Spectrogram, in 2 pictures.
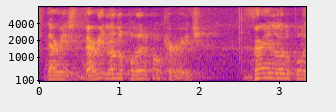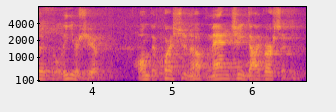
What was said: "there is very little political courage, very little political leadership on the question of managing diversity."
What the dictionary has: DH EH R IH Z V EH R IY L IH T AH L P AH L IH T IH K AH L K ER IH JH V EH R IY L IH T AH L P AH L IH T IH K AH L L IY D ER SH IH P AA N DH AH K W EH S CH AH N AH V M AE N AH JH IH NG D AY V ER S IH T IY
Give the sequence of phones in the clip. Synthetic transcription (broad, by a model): DH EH R IH Z V EH R IY L IH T L P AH L IH T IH K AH L K ER IH JH V EH R IY L IH T L P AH L IH T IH K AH L L IY D ER SH IH P N DH AH K W EH S CH AH N AH V M AE N AH JH IH NG D AY V ER S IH T IY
